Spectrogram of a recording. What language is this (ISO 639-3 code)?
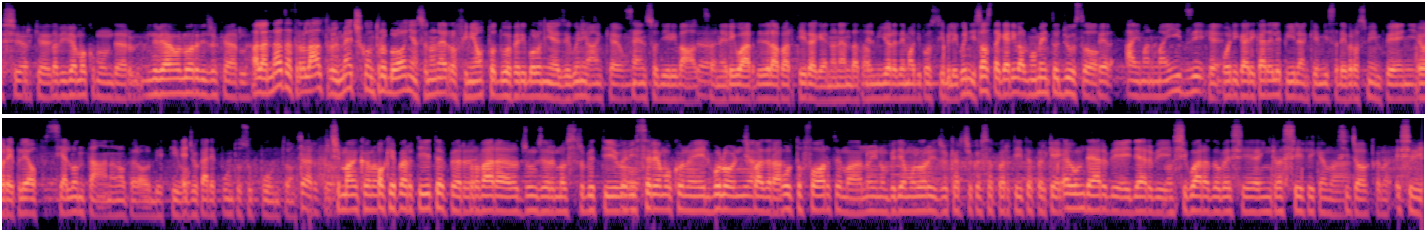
ita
